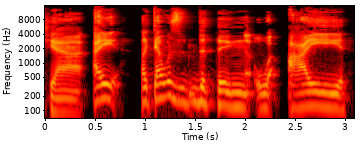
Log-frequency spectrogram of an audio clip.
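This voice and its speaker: A man's voice: mid-range voice, very animated. A man chatting casually as a podcast co-host, rambling and often doubling back on his words as he gives his review. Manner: halting, rambling, repeats words.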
